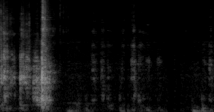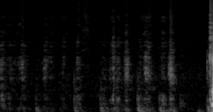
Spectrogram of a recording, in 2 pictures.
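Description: Writing by hand on paper: short scratchy strokes, louder in the first second, then faint, scattered strokes.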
